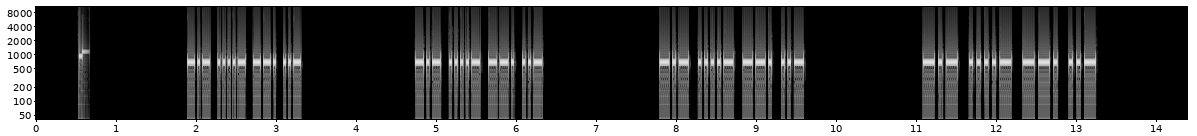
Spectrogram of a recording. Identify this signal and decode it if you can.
Morse code, heard as a keyed tone, about 32 wpm, 700 Hz. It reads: K4GU K4GU K4GU K4GU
